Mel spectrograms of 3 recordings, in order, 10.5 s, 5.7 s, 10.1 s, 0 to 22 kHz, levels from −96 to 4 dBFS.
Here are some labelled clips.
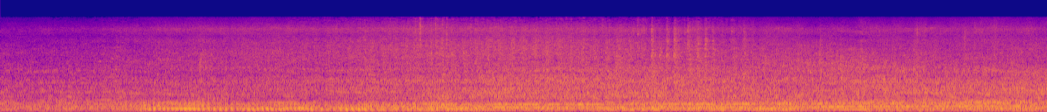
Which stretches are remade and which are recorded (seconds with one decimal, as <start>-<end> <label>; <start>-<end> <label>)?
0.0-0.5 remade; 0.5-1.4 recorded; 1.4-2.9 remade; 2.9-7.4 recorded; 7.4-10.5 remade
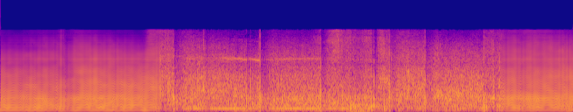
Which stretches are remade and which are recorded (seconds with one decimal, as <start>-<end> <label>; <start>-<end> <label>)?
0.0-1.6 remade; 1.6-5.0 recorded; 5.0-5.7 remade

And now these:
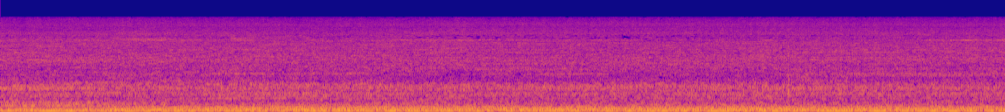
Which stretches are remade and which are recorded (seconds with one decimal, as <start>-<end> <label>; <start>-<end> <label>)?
0.0-10.1 recorded

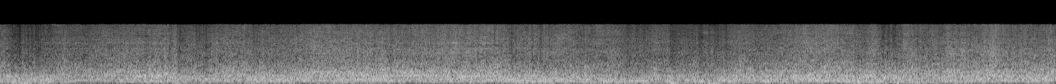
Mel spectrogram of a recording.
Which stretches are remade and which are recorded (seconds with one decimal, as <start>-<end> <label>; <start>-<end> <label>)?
0.0-6.0 recorded; 6.0-7.5 remade; 7.5-10.6 recorded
